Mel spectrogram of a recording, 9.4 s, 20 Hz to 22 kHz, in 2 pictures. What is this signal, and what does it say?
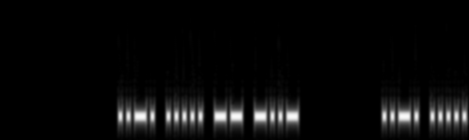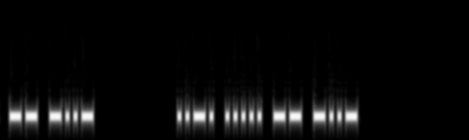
Morse code, heard as a keyed tone, about 32 wpm, 700 Hz. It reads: F5MX F5MX F5MX
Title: DXCC-100 Call Signs - 4 Characters - Repeated 3x - 30wpm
